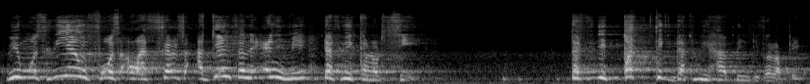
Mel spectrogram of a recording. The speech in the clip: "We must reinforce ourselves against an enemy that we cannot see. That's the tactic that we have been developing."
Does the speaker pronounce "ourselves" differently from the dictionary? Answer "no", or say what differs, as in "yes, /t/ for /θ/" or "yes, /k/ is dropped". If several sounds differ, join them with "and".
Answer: yes, /w/ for /ɹ/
